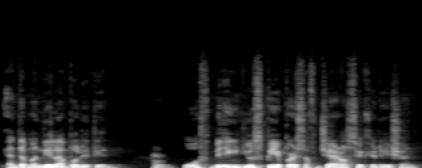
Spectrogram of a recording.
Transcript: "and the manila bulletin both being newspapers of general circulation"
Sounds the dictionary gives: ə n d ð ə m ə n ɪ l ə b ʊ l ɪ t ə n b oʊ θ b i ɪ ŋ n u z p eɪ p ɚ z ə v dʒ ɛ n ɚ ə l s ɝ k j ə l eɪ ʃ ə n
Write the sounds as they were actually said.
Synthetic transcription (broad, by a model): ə n d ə m ə n ɪ l ə b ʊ l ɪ t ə n b oʊ θ b i ɪ ŋ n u s p eɪ p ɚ s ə f dʒ ɛ n ɚ ə l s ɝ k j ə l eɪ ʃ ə n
